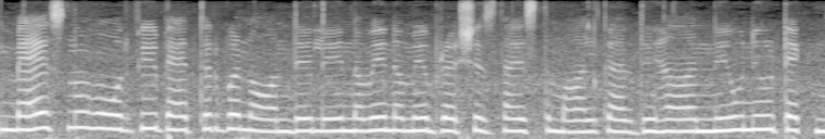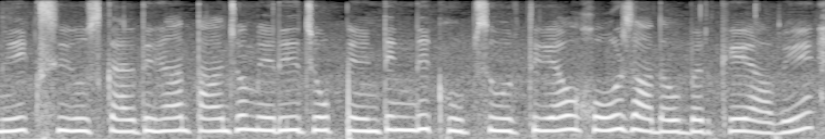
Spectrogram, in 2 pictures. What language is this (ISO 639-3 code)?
pan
